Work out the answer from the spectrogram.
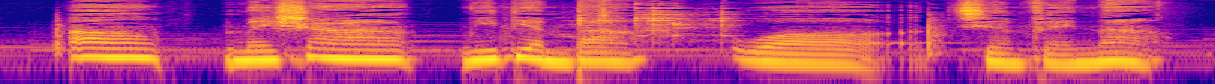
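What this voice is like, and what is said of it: Quiet, soft-spoken line. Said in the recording (Chinese): “小声说了一句”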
